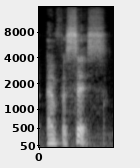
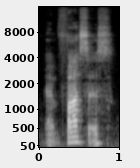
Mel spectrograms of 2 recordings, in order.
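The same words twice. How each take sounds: First: The stress is on the third syllable. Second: The stress is on the second syllable. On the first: "the third one, ... closer. It's possible, but it's not how we would normally say it" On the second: "The second one, ... obviously wrong"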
